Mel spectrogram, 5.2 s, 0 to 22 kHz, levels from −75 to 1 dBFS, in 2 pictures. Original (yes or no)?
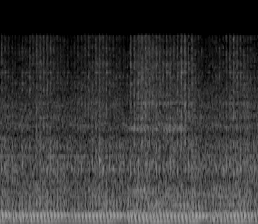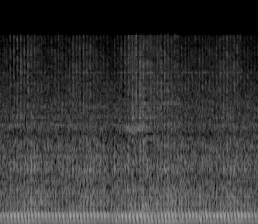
yes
